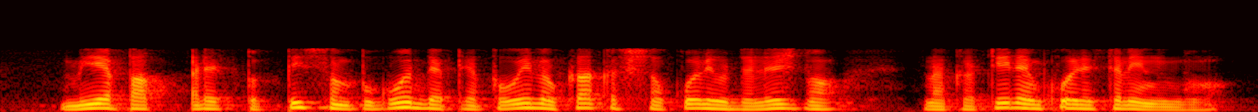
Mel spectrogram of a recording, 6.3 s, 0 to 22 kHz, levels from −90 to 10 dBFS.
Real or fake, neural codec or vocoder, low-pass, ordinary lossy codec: fake; codec, 16 kHz, 1 kbps, FunCodec, trained on Chinese and English, 50 frames a second; 3.6 kHz; none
